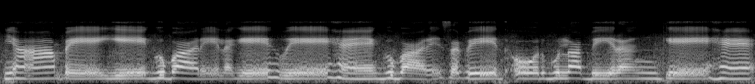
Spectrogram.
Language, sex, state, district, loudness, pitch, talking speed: Hindi, female, Haryana, Charkhi Dadri, -14 LUFS, 265 Hz, 110 wpm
